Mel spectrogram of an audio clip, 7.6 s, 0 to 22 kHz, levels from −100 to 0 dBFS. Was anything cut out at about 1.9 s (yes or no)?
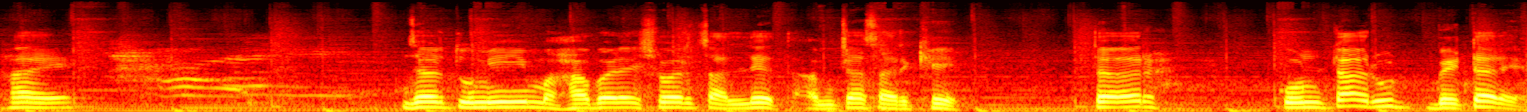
yes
